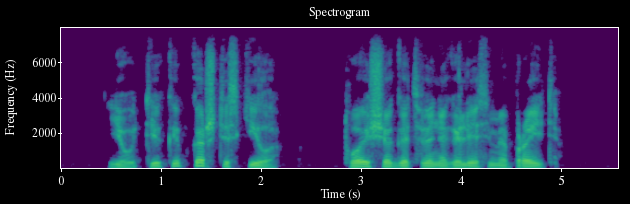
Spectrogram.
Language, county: Lithuanian, Vilnius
